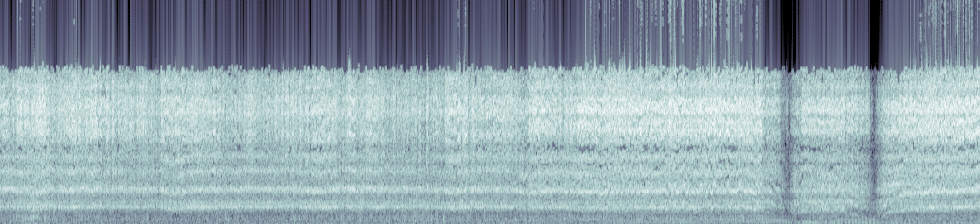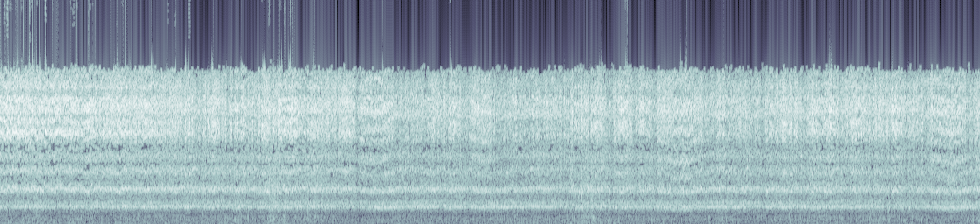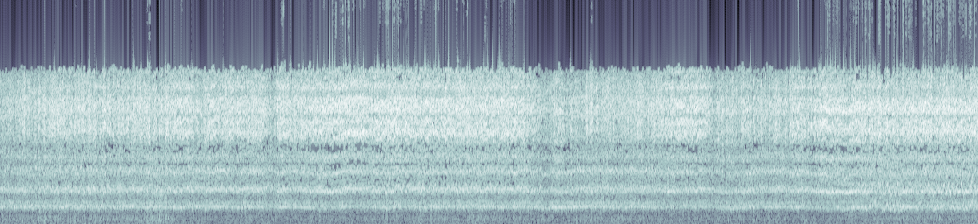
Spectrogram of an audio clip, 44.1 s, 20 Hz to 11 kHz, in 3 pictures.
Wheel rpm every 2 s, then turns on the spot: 230, 230, 230, 230, 200, 170, 120, 220, 230, 230, 230, 230, 230, 230, 230, 230, 230, 230, 230, 230, 220, 190.
none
